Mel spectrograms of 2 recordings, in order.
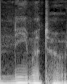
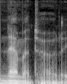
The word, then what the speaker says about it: nematode: what kind name a nematode or a nematode either way is pronounced correctly so um in all those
